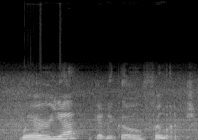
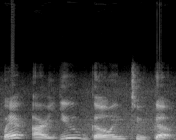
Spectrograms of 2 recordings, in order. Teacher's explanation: So this where are you comes or reduces to where ya, where ya, where ya, and then going to go reduces to gonna go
